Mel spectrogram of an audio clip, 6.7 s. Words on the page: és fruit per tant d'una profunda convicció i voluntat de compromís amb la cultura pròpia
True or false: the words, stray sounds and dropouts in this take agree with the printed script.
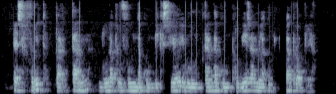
false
